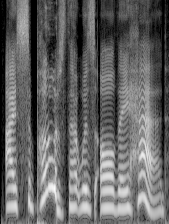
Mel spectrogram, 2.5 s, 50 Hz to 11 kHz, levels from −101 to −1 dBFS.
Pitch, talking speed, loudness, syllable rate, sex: 235 Hz, 165 wpm, -16 LUFS, 4.5 syllables/s, female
